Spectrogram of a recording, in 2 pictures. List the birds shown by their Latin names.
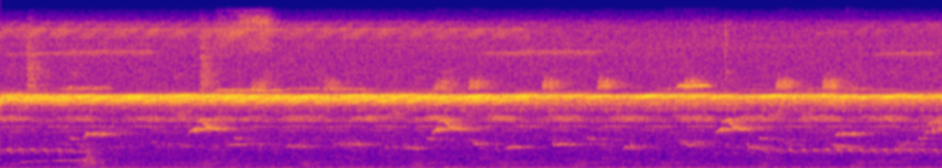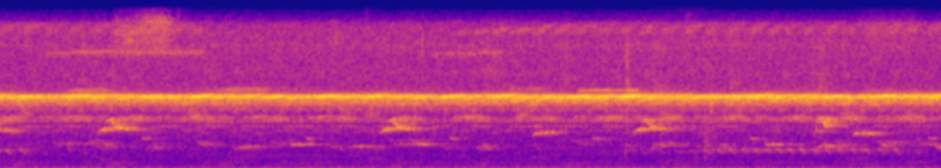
Xiphorhynchus guttatus, Legatus leucophaius, Penelope jacquacu, Turdus hauxwelli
